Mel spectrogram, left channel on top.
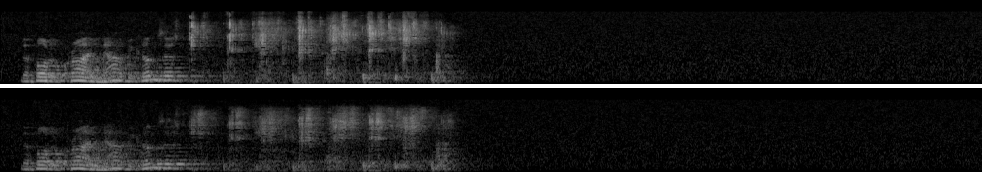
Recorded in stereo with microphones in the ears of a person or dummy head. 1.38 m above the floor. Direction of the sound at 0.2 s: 25° left (ahead or behind).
